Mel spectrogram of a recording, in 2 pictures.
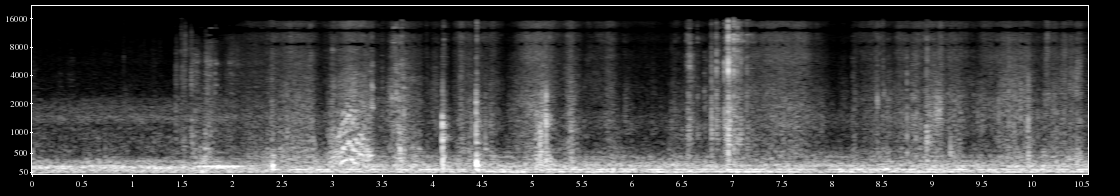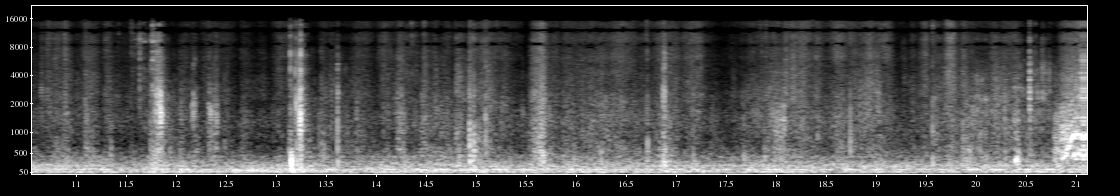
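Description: Zipper on a fabric foldable duffle bag's pocket being worked open and closed, with rustling and handling of the bag's fabric and a few sharp ticks.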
